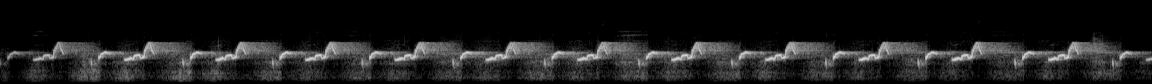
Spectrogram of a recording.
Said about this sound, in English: The cluck is really fast and kind of hard to hear unless you're close by to a singing whippoorwill and listening very carefully.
